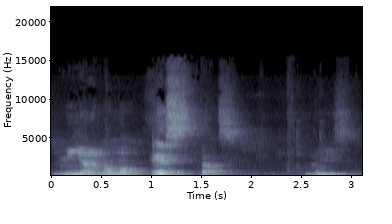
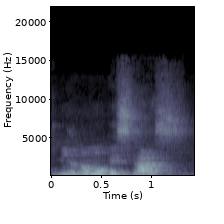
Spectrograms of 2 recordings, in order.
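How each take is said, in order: First: "Mia nomo estas" stressed on "no" and "es", slow; correct stress. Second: "mia nomo estás" with the stress on "tás"; wrong stress. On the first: Teacher modelling correct Esperanto stress for the student. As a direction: stress the second-last syllables, slowly. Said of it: "acento grave". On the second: Teacher showing the student a wrong stress on estás. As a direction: end on a stressed "estás", the mistake. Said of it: "Eso no es esperanto". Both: Shown as a demonstration.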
